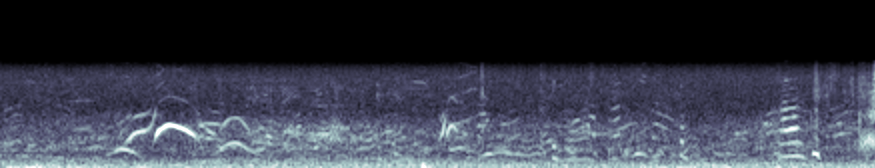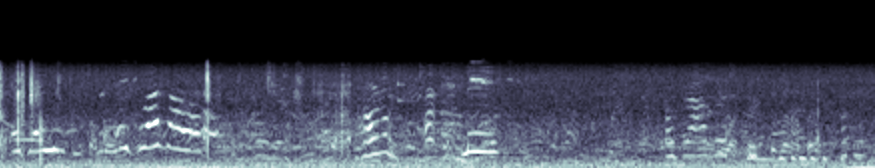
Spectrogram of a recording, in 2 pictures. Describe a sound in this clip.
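A group of men and women chat and call out at a distance.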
